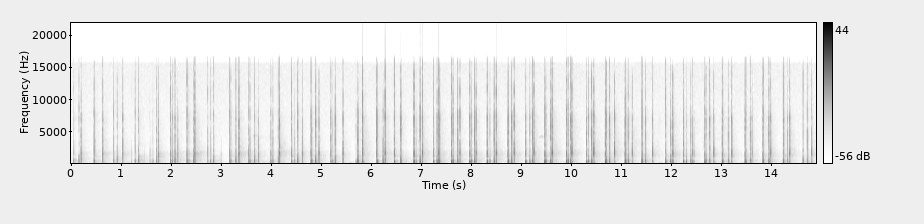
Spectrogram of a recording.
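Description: A small, hollow, round plastic cosmetic tub with a colorful printed lid is held in one hand and tapped quickly with the fingertips of the other. A steady run of short, dry taps carries a hollow tone around 390 Hz with a little high click, and each tap dies away almost instantly.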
